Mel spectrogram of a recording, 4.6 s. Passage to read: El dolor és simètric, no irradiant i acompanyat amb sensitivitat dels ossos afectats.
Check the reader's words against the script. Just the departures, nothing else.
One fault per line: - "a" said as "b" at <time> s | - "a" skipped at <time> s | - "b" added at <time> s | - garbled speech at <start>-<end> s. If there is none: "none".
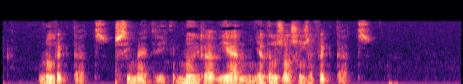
- "dolor" said as "afectats" at 0.5 s
- "acompanyat amb sensitivitat" skipped at 2.6 s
